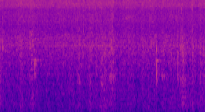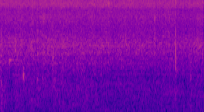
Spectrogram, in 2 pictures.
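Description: Sliced peppers and broccoli fry in olive oil in a pan, giving a steady, close crackling sizzle with small pops throughout and no voices.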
